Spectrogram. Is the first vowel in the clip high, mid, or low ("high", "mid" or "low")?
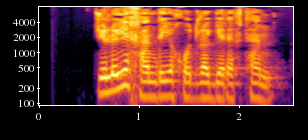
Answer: mid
